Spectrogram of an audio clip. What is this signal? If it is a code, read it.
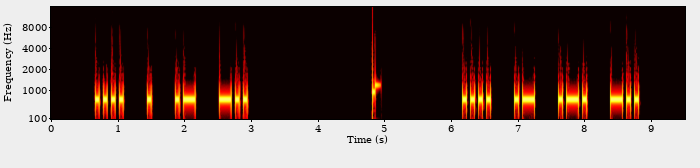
Morse code, heard as a keyed tone, about 20 wpm, spaced as for 14 wpm, 700 Hz. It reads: HEAD HARD
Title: 2x Character Spacing - Top 300 Words - 20wpm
